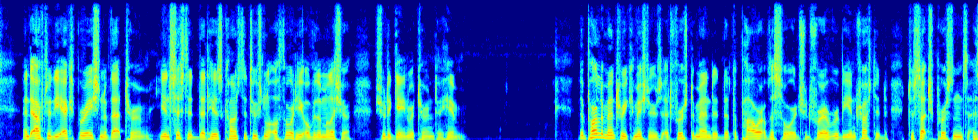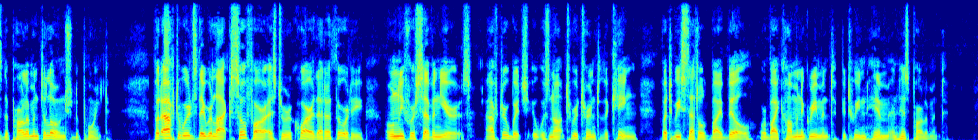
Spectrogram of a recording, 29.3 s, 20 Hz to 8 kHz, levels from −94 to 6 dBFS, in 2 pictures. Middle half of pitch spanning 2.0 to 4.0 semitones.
No: average, 4.8 semitones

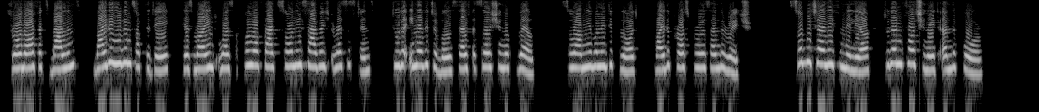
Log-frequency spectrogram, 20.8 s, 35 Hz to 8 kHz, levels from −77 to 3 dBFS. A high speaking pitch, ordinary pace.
No: very high, 300 Hz; slow, 125 wpm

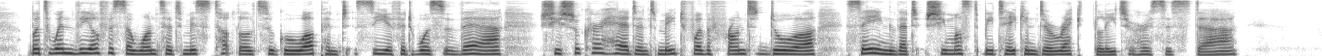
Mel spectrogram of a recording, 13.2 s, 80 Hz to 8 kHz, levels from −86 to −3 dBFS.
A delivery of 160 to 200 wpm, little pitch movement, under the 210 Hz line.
Yes: average, 165 wpm; narrow, 2.1 semitones; high, 190 Hz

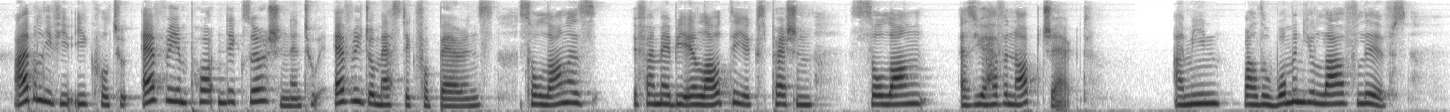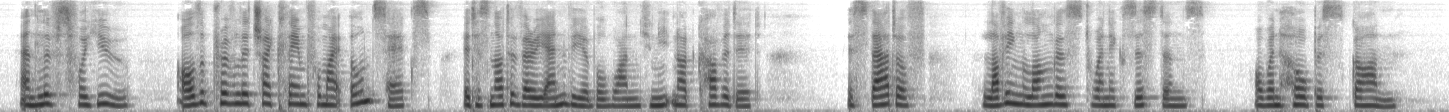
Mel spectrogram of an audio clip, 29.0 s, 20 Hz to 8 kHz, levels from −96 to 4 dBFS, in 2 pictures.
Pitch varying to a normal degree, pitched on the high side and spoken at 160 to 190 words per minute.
No: average, 3.5 semitones; high, 230 Hz; average, 150 wpm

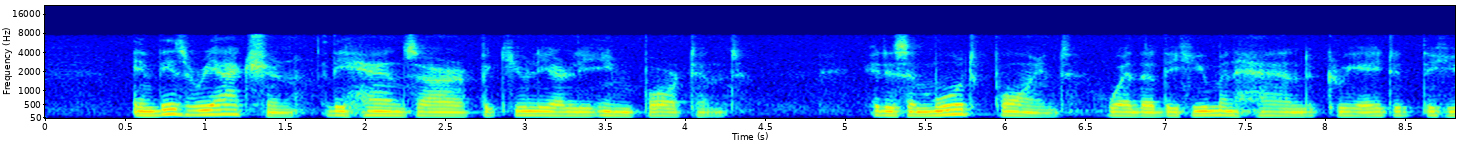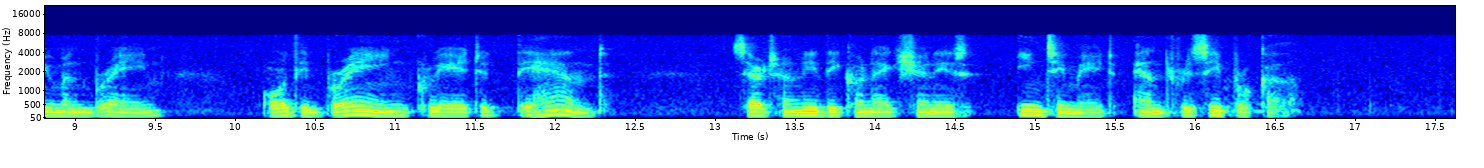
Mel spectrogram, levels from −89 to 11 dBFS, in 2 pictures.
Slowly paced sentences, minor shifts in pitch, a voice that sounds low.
Yes: slow, 120 wpm; narrow, 2.0 semitones; low, 125 Hz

